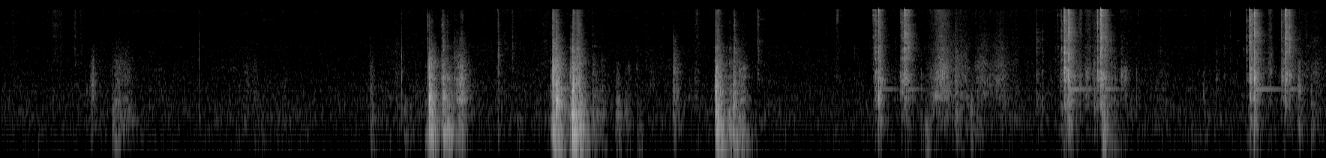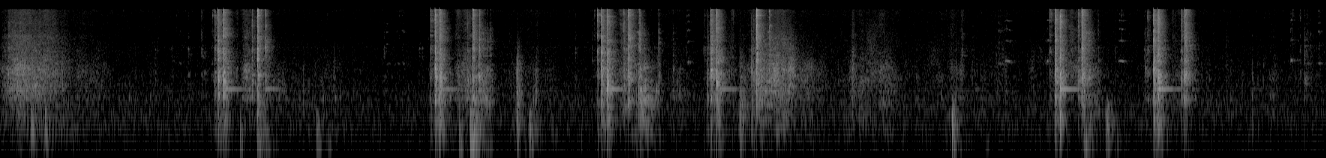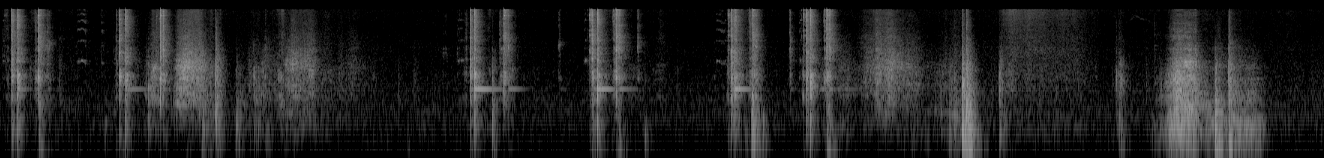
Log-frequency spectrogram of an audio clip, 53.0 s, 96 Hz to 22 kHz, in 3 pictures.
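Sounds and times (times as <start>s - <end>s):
hand stapler clacking: 20.4s - 21.4s, 25.6s - 26.4s, 31.6s - 33.7s, 35.4s - 36.1s, 36.9s - 37.6s, 43.2s - 43.9s, 45.0s - 46.5s
fabric sheet rustling: 48.6s - 49.9s.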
